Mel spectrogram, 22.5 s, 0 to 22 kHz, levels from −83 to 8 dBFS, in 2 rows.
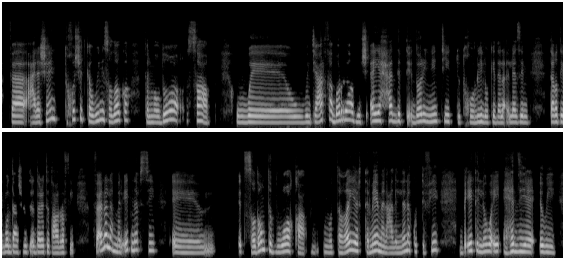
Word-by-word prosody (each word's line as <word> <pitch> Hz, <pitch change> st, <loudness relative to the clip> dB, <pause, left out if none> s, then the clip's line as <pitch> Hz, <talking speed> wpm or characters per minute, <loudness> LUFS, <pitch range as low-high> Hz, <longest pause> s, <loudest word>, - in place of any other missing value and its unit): فعلشان 195 Hz, -, +1 dB, 0.2 s
تخُشي 280 Hz, +2 st, -3 dB
تكوّني 235 Hz, +1 st, 0 dB
صداقة، 250 Hz, +3 st, 0 dB, 0.3 s
فالموضوع 200 Hz, +8 st, +1 dB
صعب. 230 Hz, -6 st, 0 dB, 0.5 s
و 190 Hz, 0 st, +1 dB, 0.7 s
وأنتِ 185 Hz, +2 st, -2 dB
عارفة 255 Hz, +6 st, 0 dB
برّه 260 Hz, +3 st, +3 dB
مش 200 Hz, -1 st, -4 dB
أي 235 Hz, +2 st, +4 dB
حد 235 Hz, -2 st, -1 dB
بتقدري 220 Hz, -1 st, 0 dB
إن 210 Hz, -1 st, -1 dB
أنتِ 225 Hz, 0 st, -2 dB, 0.3 s
تدخلي 190 Hz, +1 st, -3 dB
له 190 Hz, -2 st, -1 dB
كده، 185 Hz, 0 st, -3 dB
لأ 180 Hz, -, -1 dB
لازم 195 Hz, 0 st, 0 dB, 0.4 s
تاخدي 200 Hz, 0 st, +2 dB
مُدّة 200 Hz, +1 st, +1 dB
عشان 195 Hz, +1 st, -4 dB
تقدري 195 Hz, 0 st, +1 dB
تتعرّفي، 185 Hz, -2 st, -3 dB, 0.4 s
فأنا 375 Hz, -, +5 dB
لمّا 220 Hz, -7 st, 0 dB
لقيت 250 Hz, +7 st, -1 dB
نفسي 250 Hz, -2 st, -2 dB, 0.3 s
آمم، 180 Hz, -, -3 dB, 0.5 s
اتصدمت 235 Hz, +7 st, +1 dB
بواقع 200 Hz, -4 st, +2 dB
م 190 Hz, -, -13 dB, 0.2 s
مُتغيّر 195 Hz, +6 st, +3 dB
تمامًا 215 Hz, -3 st, +1 dB
عن 170 Hz, +1 st, -5 dB
اللي 175 Hz, +4 st, -3 dB
أنا 250 Hz, +3 st, +2 dB
كنت 210 Hz, -4 st, -6 dB
فيه، 250 Hz, +7 st, -3 dB, 0.4 s
بقيت 240 Hz, +8 st, +2 dB
اللي 210 Hz, -2 st, +2 dB
هو 225 Hz, +1 st, +5 dB
إيه، 220 Hz, 0 st, +3 dB
هادية 210 Hz, +3 st, +3 dB
أوي، 195 Hz, -3 st, +1 dB
205 Hz, 125 wpm, -23 LUFS, 190-235 Hz, 0.7 s, فأنا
